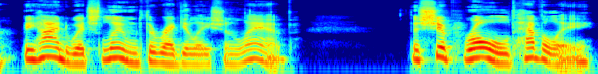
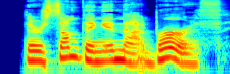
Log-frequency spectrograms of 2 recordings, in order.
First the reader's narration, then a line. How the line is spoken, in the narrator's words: he cried in a strange voice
